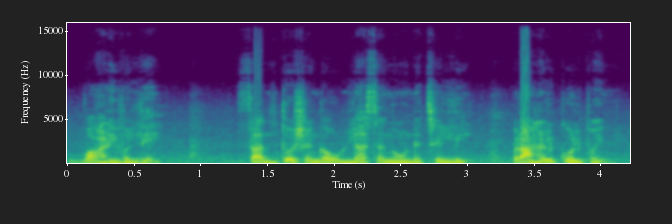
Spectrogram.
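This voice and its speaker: A woman's voice: medium pitch, steady tone, brisk, slight background noise, natural voice. Woman reading a gloating, vengeful young man.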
